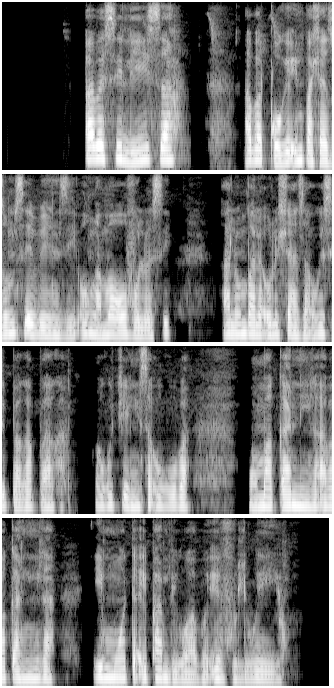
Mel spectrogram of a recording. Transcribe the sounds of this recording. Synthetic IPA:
aβesilisa | aβaɡ͡ǃʱɔɣɛimpʼaɬazom̩sɛβend͡zʱiʔɔŋamaɦɔvɔlosi | alom̩βala̰ʔoluɬaza̰ʔṵɣwesib̥ʱaɣab̥ʱaɣa | oɣut͡ʃʼeŋisaʔuɣuβa | ŋɔmakʼaniɣa̰ʔaβakʼaŋiɣa | imɔtʼa̰ɛpʰambʱiɣwaβɔ̰ʔevuliwɛːjɔ

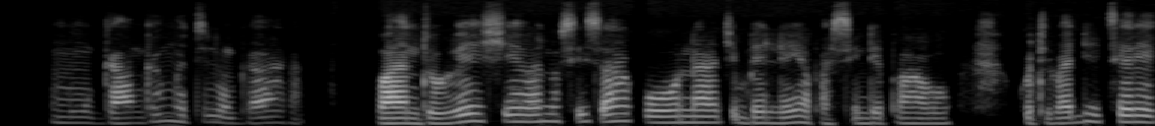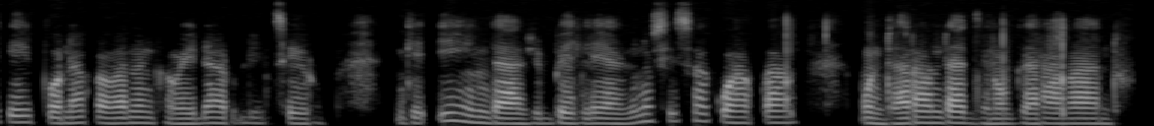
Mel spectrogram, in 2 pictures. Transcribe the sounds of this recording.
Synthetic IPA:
muɡʱaŋɡamwetino̞ɡʱara | ʋantʰuʋe̞ʃe̞ʋano̞sisakuo̞nat͡ʃibʱe̞ɮe̞japasindepaːʋo̞ | kutiʋaɗe̞t͡se̞ɾeke̞po̞napaʋaneŋɡeʋaiɗaruɗet͡se̞ːɾoŋɡe̞ʔiːndaʐibʱe̞ɮe̞jaʐino̞sisakuapamʔundʱaɾʔaundad͡zino̞ɡʱaɾaʋaːntʰu̥

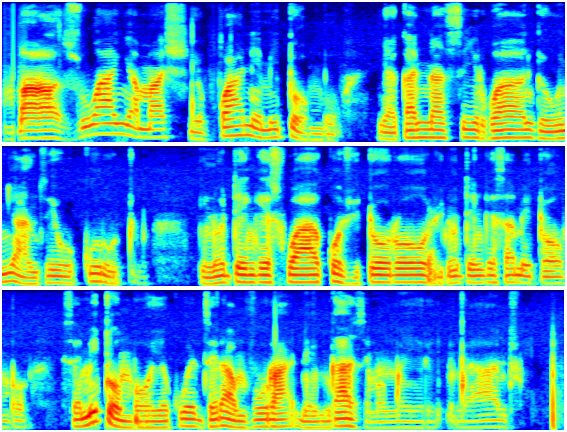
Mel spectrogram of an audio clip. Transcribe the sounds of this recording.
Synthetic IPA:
mazuwaɲamaʃip̚wane̞mito̞mbo̞ | jakanasirwaŋɡe̞uɲanziwukuɾutu | ino̞te̞ŋɡe̞swakuʐito̞ro̞ʐino̞te̞ŋɡe̞samito̞mbo̞ | se̞mito̞mbo̞je̞kuwe̞d͡ze̞ɾaɱvurane̞ŋɡazimumwerimweaːntʰu̥

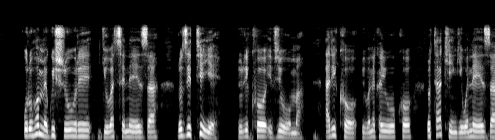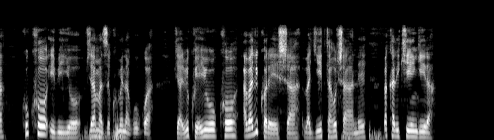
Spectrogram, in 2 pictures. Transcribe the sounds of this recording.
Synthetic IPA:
uɾuɦo̞me̞ɡwiʃuːɾeɾɟuːβat͡se̞ne̞ːza | ɾuzitʰije̞ | ɾuɾikʰo̞ḭvjuːmaː | ɾikʰo̞βiβo̞ne̞kajuːkʰo̞ | ɾutakʰiːŋɡiwe̞ne̞ːza | kukʰo̞ʔiβijo̞vjaːmaze̞kume̞naɡuɡwa | v̥jaːɾiβikwiːje̞juːkʰo̞a̰βaɾikʰo̞ɾe̞ːʃaβaɟitaho̞t͡ʃaːne̞βakaɾikʰiːŋɡiɾa

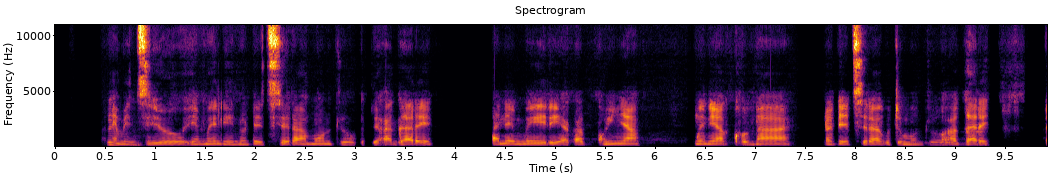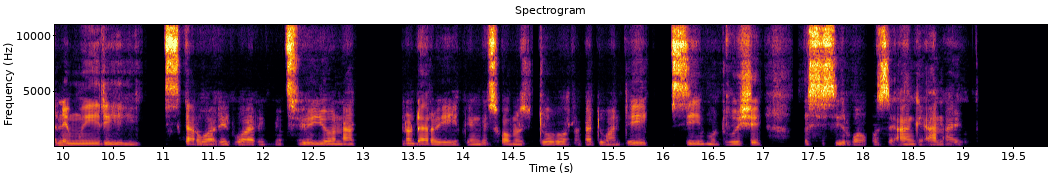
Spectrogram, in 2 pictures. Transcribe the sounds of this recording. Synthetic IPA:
pane̞mid͡zijo̞imweniːno̞ɗe̞t͡se̞ɾamuntʰukutiʔaɡʱaɾe̞ | ane̞mwiɾiakaɡʱwiɲa | mweniaɡʱona | ino̞ɗe̞t͡se̞ɾakutimuntʰuaɡʱaɾe̞ | ane̞mwiɾi | isi̥karwaɾirwaɾimid͡zijo̞ijo̞na | ino̞ɗaɾo̞eite̞ŋɡe̞swamuʐito̞ɾo̞ʐakatiwande̞i | asimuntʰuwe̞ʃe̞osi̥sirwakuzḛʔaŋɡe̞ʔanaːjo

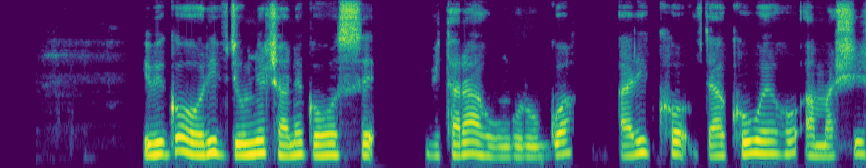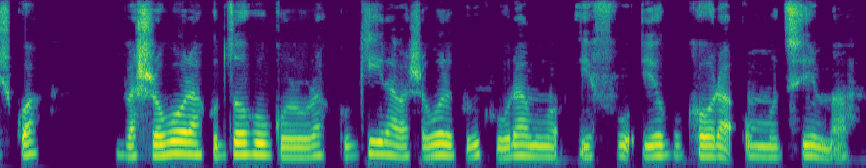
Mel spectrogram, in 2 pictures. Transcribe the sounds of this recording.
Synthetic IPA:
iβiɡo̞ɾivjuːmɲe̞t͡ʃaːne̞ɡo̞ːse̞ | βitʰaɾahuːŋɡuɾuɡwaː | ɾikʰo̞vjaːkʰuβwe̞ɦo̞ʔamaʃiʃkwa | βaʃo̞βo̞ɾakuzo̞ɦuɡuɾuɾakubɡiɾaβaʃo̞βo̞ɾe̞kuβikʰuɾamŋo̞ifujo̞ɡukʰo̞ɾa̰umutʰima̰

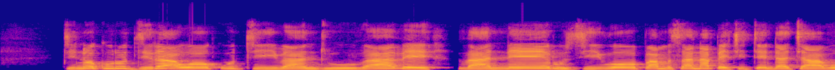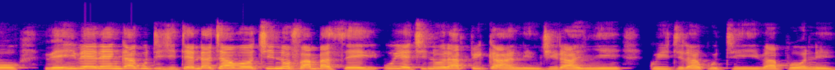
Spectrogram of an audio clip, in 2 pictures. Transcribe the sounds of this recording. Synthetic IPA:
tino̞kuɾud͡ziɾawo̞kutiʋantʰuʋaʋe̞ | ʋane̞ruziʋo̞pamusanape̞t͡ʃite̞ndat͡ʃaʋo̞ | ʋe̞iʋe̞ɾe̞ŋɡakutit͡ʃite̞ndat͡ʃaʋo̞t͡ʃino̞fambase̞iuje̞t͡ʃino̞rapikane̞nd͡ʒiɾaɲi | kuitirakutiʋapo̞ːne̞

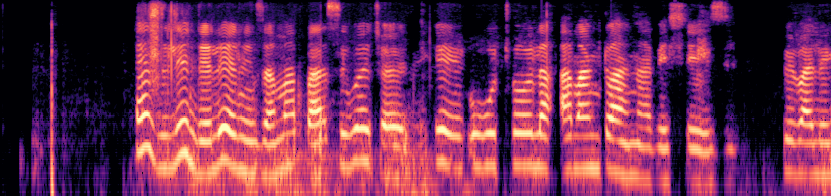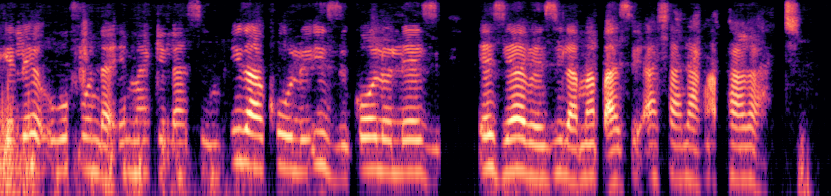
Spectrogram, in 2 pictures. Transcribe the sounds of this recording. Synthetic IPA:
ezilindʱɛlenizamab̥ʱasiɣwɛd̥ʒ̥ʱajɛlɛɣɛuɣutʰɔlaʔaβantʼwanaβɛɬezi | βɛβalɛɣɛlɛuɣufundʱaʔɛmakilasiniɣakʰuluiziɣɔlɔlezi | ezijaβezilamab̥ʱasiʔaɬalaŋa̰pʰaɣaːtʰi̥

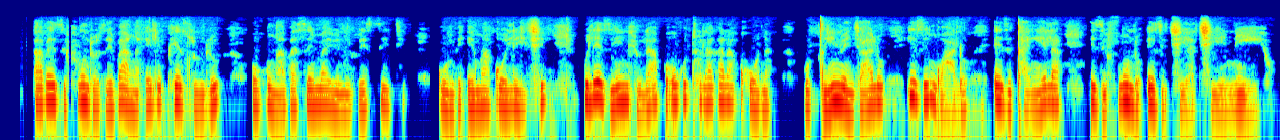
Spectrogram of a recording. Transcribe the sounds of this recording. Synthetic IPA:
aβezifundʱɔzɛβaŋa̰ʔelipʰezuluoɣuŋaβasɛmajunivesitʰi | ɣumbʱɛʔɛmaɣɔled̥d͡ʒ̥ʱiɣulezind͡ɮʱulap̚ʰɔ̰ʔoɣutʰɔlaɣalakʰɔna | ɣuɡ͡ǀʱinwɛnd͡ʒʱalɔ | iziŋwalɔ | ezikʰaŋɛla | izifundʱɔezit͡ʃʼija̰t͡ʃʼijɛnɛːjɔ

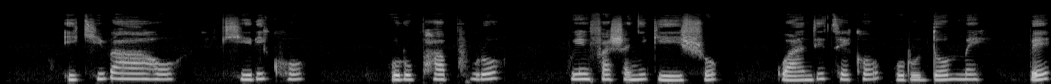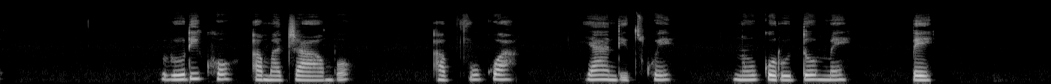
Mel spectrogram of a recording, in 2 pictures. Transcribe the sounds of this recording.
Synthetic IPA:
ikʰiβaho̞ | kʰiɾikʰo̞ | uɾupʰapʰuɾo̞ | ɾwiːɱfaʃaɲiɡiːʃo̞ | ɡ̥waːndit͡se̞kʰo̞uɾudo̞me̞ | βe | ɾuɾikʰo̞ | amad͡ʒaːmbo̞ | avuɡwa | jaːndit͡swe̞ | nuɡwo̞ɾudo̞me̞ | be̞

